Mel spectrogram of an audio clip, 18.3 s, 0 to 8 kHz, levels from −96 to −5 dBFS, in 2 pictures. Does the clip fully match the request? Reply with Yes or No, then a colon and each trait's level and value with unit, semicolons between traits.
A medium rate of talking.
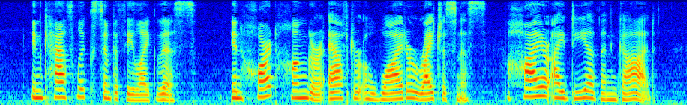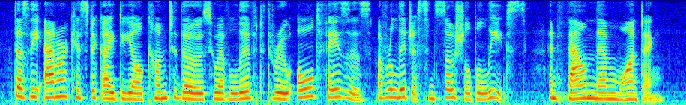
No: slow, 130 wpm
